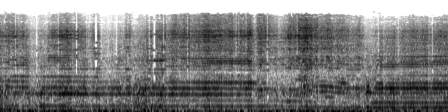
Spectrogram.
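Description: Race car engine running hard, heard from inside the stripped, caged cockpit, its pitch slowly sinking lower and settling onto a new, lower note about five seconds in.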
